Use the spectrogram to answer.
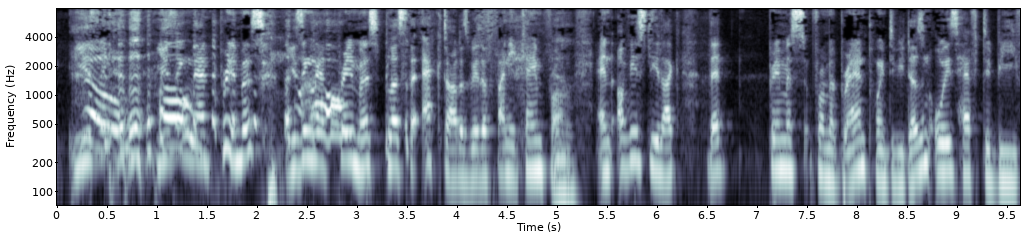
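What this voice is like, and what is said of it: South African accent. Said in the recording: “I'm from South Africa. And that's why I have this strange accent... they're hearing something funny coming out of my mouth, but I have an accent because I'm from South Africa”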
